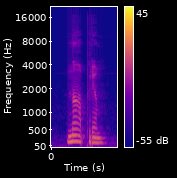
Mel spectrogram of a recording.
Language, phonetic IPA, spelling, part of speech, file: Ukrainian, [ˈnaprʲɐm], напрям, noun, Uk-напрям.ogg
- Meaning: direction, trend, tendency, course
